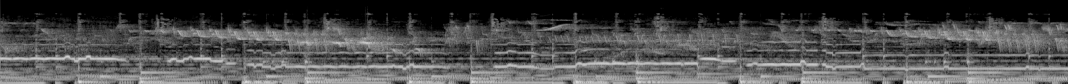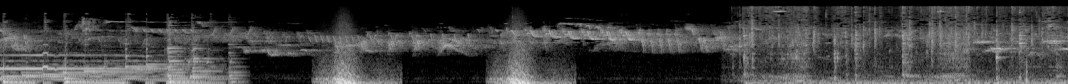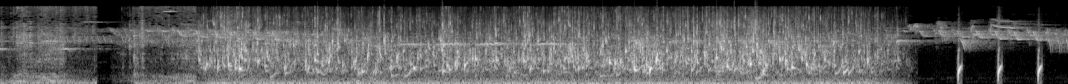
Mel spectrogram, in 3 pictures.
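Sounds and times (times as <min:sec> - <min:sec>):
birds chirping: 0:12.6 - 0:16.7, 0:17.8 - 0:32.0
water pouring into pool: 0:18.0 - 0:30.5.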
